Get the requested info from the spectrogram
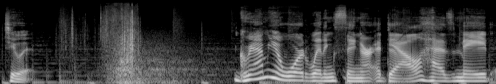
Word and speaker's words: Adele: He came and asked me how I say my name, and I was like, Adele.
